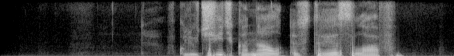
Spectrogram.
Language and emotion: Russian, neutral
